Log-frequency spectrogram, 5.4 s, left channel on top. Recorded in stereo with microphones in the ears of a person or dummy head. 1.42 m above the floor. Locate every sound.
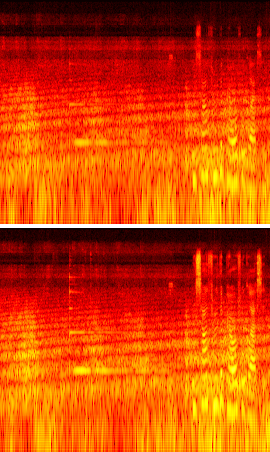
0.0 s a helicopter: 20° right (ahead or behind); by 5.4 s 30° right (ahead or behind)
1.4 s a chime: 60° right (ahead or behind)
3.9 s a woman speaking: 45° right (ahead or behind)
